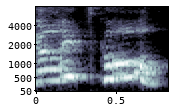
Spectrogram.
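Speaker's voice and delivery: very high-pitched reaction; mock-casual reassurance. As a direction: play it off in a squeaky high voice. Retells her reaction to everybody appearing.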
